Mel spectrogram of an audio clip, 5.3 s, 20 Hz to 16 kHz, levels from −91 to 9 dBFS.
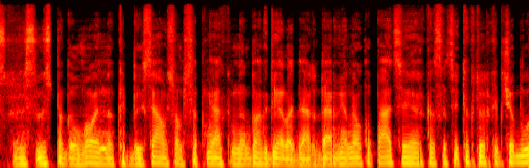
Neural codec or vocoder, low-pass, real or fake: codec, 44.1 kHz, 3.4 kbps, Pupu-Codec; 14.4 kHz; fake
